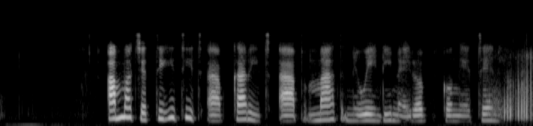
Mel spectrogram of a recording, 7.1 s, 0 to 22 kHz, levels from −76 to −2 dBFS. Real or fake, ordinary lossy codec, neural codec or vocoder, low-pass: real; none; none; 7.2 kHz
